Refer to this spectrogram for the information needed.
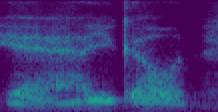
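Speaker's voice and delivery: husky, breathy, hushed, very quiet murmur. Describing a voice with throat issues, husky Godfather voice. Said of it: "I hear a husky voice like".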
